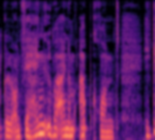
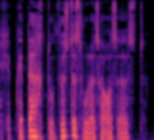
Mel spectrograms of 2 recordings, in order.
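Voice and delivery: grumbled; 4 semitones lower than usual. A narrator's reading. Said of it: "brummte Alex".

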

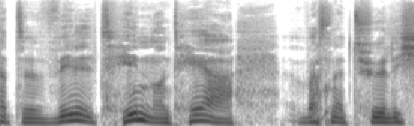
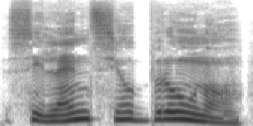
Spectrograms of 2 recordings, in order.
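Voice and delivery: loud, slow, higher and confident; more confident; 6 semitones higher, 7 dB louder than usual. A narrator's reading. Luca repeats it louder for Alberto, more confident. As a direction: declare it with growing confidence. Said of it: "jetzt schon selbstbewusster".

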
